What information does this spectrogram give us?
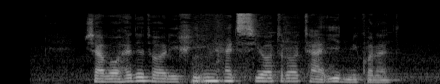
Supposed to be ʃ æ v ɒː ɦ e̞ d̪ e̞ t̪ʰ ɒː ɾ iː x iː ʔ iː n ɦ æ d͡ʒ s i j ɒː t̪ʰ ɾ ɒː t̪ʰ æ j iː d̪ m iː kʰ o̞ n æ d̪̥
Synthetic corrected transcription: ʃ æ v ɒː ɦ e̞ d̪ e̞ t̪ʰ ɒː ɾ iː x iː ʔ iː n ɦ æ d͡ʒ s i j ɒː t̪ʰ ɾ ɒː t̪ʰ æ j iː d̪ m iː kʰ o̞ n æ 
